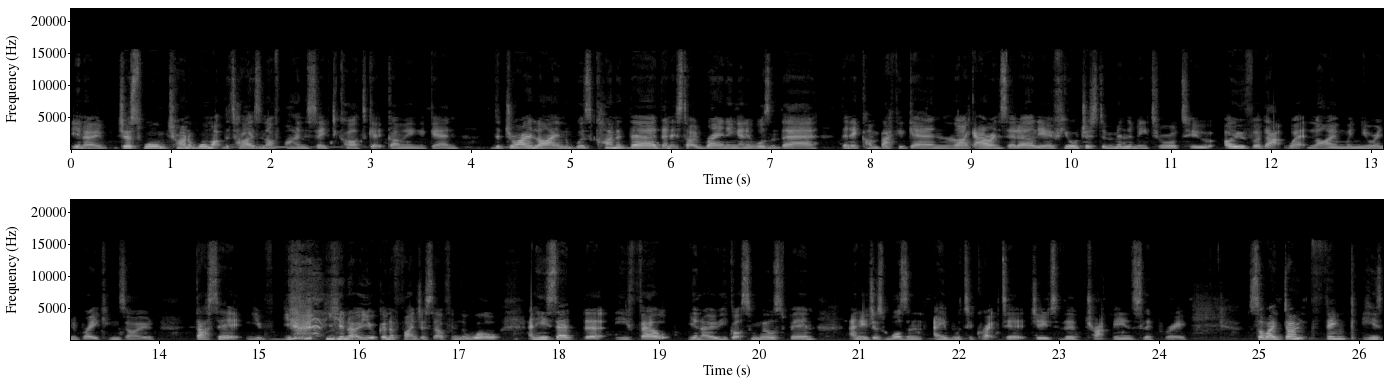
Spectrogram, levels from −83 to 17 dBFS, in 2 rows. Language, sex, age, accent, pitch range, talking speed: English, female, 10-29, British, 180-220 Hz, 245 wpm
